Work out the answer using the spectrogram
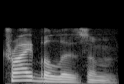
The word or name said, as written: tribalism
